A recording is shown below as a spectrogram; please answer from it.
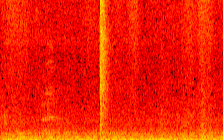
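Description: A single sharp click about a second in, over faint steady room hum.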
